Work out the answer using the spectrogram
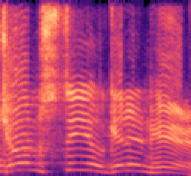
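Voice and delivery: high guard voice, calling out. Voicing a guard who yells for john steele to come in: guard yelling. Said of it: "one of the guards yell out".

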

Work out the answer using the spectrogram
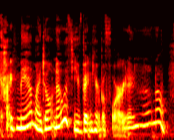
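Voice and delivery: mock very quiet, hushed, polite customer-service voice. Retelling answering a customer's question, in best customer service voice. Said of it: "Best customer service voice".

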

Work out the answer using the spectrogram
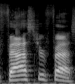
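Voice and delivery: plain

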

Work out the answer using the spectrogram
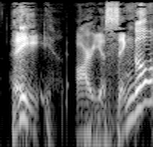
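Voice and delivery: very slow, drawn-out character voice with big pitch swoops. Showing the voice they would do in a bit: Grinch voice. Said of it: "That's kind of the Grinch voice I would do".

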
